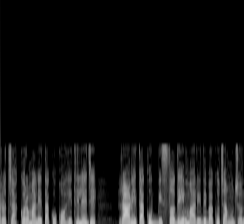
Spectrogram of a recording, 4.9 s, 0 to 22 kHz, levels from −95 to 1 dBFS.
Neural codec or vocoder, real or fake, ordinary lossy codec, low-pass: none; real; none; none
